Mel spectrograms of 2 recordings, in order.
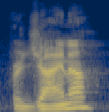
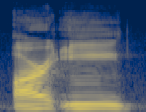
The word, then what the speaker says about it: Regina: Regina. If you could spell it in a sentence, please. R-E-G-I-N-A.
